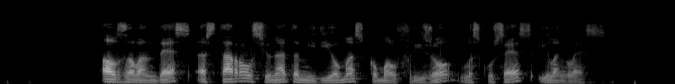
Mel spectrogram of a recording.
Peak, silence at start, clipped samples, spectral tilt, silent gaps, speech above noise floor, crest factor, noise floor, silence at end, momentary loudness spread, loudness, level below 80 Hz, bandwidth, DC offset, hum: -12 dBFS; 1 s; under 0.1%; -4 dB/octave; none; 47 dB; 24 dB; -80 dBFS; 0.7 s; 12 LU; -34 LUFS; -62 dBFS; 8 kHz; under 0.1%; none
